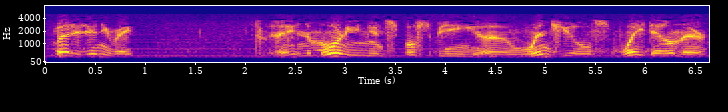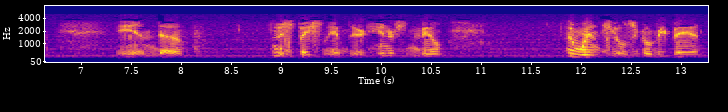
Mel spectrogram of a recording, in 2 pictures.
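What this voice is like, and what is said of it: Slightly hoarse voice. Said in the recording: “I'm a little hoarse, by the way”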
